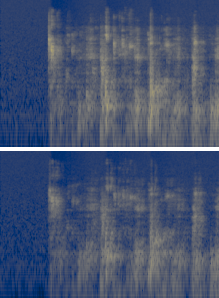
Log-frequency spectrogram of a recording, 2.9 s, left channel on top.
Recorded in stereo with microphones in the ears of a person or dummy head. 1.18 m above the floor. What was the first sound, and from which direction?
Chewing, 65° left (ahead or behind).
